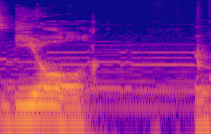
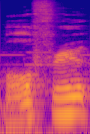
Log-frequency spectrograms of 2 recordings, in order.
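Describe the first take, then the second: First: The first word sounds like two syllables, 'bee-ol'. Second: The first word sounds like one syllable, 'bowl'. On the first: The speaker calls it right. "Apparently, it's biol fruit" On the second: The speaker calls it wrong. "I always call them bowl fruit"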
